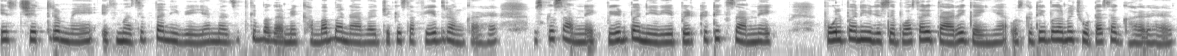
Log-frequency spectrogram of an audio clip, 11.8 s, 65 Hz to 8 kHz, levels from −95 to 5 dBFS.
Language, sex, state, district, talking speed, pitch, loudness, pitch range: Hindi, female, Jharkhand, Sahebganj, 265 wpm, 235 Hz, -27 LUFS, 220-265 Hz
